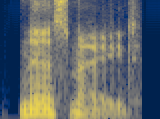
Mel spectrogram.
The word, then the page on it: nursemaid: British English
